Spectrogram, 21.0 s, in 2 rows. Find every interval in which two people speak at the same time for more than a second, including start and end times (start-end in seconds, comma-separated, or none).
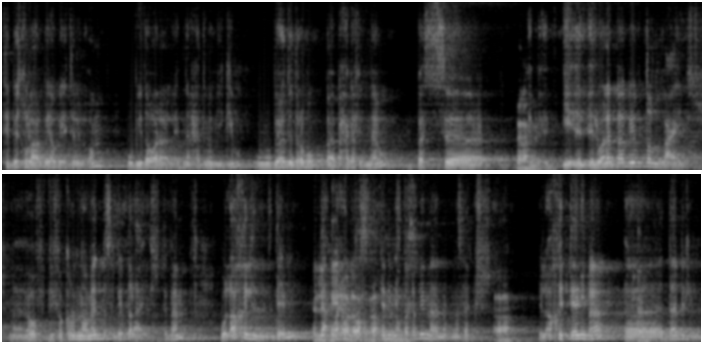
15.2-16.7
